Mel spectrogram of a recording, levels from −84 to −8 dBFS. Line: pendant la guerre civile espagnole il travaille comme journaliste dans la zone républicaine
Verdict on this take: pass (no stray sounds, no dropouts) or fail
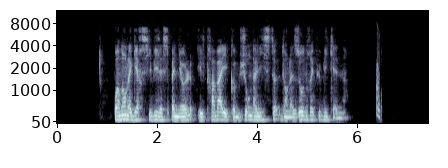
fail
